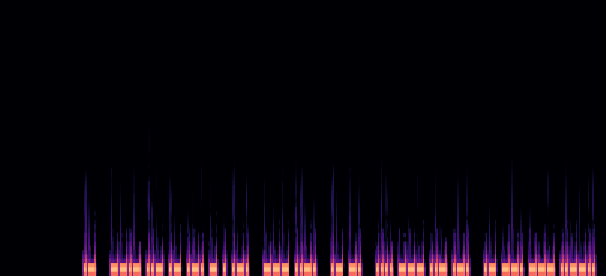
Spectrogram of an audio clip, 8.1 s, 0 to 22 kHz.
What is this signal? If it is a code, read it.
Morse code, heard as a keyed tone, about 40 wpm, 700 Hz. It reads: A QUARTER OF AN HOUR AGO?
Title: Sentences from Top 1300 Words 40wpm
